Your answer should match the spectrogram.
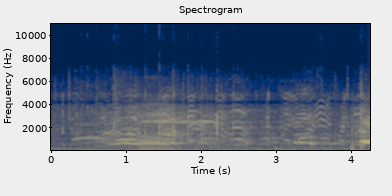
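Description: Small ballpark crowd shouting and cheering in many overlapping voices, swelling about half a second in as fans react to a batted ball.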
